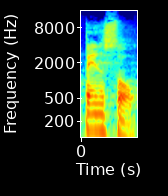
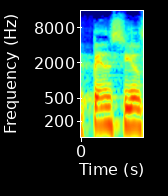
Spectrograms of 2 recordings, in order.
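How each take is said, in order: First: "pencil" with no I, "PEN-sol"; dark-L PENCIL. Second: "pencil" with a clear I and light L; wrong PENCIL, "pénsil". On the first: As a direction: swallow the end of "pencil" into a dark L. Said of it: "que es de una L fuerte". ("pencil" como "pénsol", con L oscura) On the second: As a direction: say "pencil" as "PEN-sil". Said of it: "No se dice pencil". ("pencil" como "pénsil", con I clara) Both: Shown as a demonstration.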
